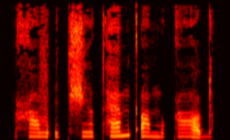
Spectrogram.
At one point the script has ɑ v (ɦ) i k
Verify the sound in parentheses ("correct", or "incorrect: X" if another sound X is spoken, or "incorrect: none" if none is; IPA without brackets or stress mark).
incorrect: ʔ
